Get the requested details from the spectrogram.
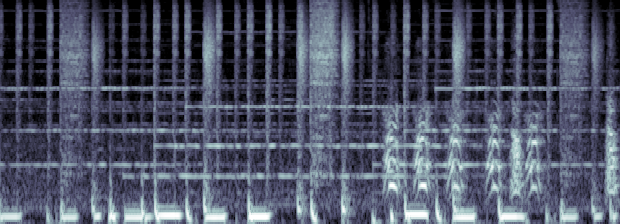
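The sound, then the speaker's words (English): A dog barks repeatedly in quick, uneven bursts, loud, with higher-pitched yips and whiny barks creeping in toward the end over a faint steady hum. “I was in charge of retraining the dogs.”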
